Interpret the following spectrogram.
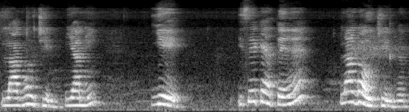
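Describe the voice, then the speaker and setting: A woman teacher explaining a grammar lesson, slowly and with many repetitions. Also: fairly high pitch, expressive, darkish tone, roomy sound, a little hiss or hum.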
